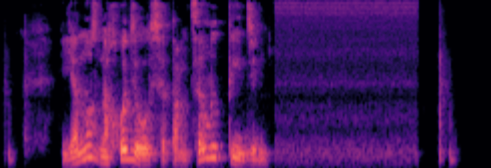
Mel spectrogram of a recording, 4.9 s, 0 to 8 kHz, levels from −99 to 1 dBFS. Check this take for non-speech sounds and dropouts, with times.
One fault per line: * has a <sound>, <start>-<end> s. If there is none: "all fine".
all fine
